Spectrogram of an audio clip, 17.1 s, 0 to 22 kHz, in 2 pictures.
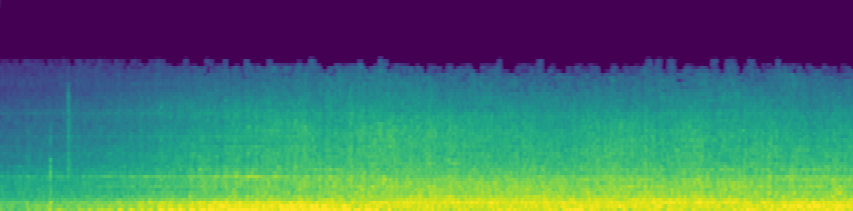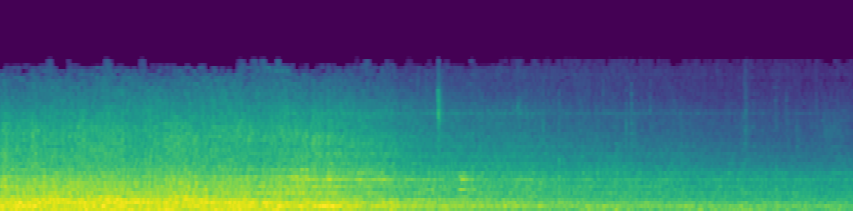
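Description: Ten-car Korail 311000-series electric multiple unit running past the platform. The rush of its wheels on the rails builds over about two seconds, holds steady, and fades away from about twelve seconds in.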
